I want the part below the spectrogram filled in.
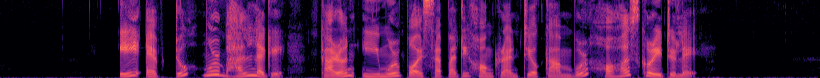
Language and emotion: Assamese, happy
